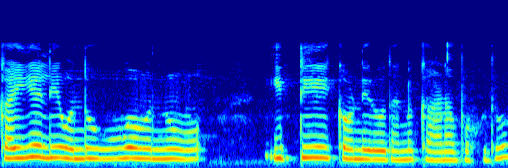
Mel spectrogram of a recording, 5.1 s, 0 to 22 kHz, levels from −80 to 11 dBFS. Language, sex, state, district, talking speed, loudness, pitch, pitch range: Kannada, female, Karnataka, Belgaum, 60 wpm, -16 LUFS, 230 Hz, 205-245 Hz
